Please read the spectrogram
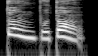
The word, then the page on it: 动不动: dòng bu dòng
